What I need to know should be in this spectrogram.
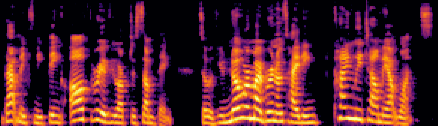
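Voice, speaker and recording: A woman reading a story, voicing a pompous, indignant English father who blusters and shouts. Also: medium pitch, animated, brisk. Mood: angry.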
